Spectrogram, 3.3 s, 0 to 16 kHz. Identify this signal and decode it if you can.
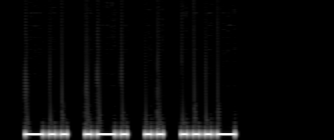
Morse code, heard as a keyed tone, about 20 wpm, 700 Hz. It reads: DRIV
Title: Build A Word - 2 Letters At A Time - 6-Letter Words - 20wpm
